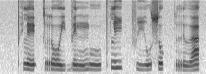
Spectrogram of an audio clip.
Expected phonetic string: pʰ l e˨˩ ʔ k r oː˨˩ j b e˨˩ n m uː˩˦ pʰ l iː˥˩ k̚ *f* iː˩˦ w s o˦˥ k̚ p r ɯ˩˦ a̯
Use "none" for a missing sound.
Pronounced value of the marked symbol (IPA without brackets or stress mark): f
